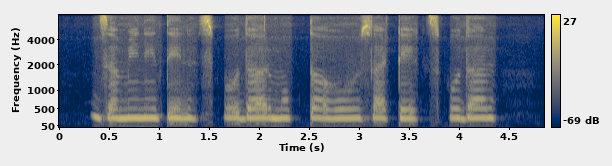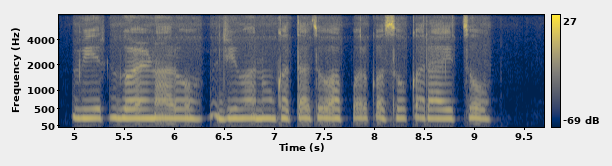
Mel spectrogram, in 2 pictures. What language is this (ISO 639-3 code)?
mar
